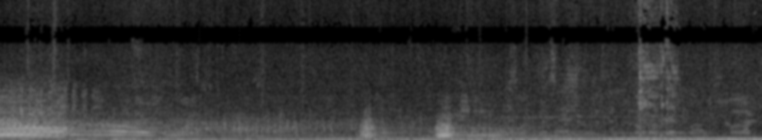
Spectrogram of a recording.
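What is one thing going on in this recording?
Car engines idle close by with a deep, steady rumble.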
